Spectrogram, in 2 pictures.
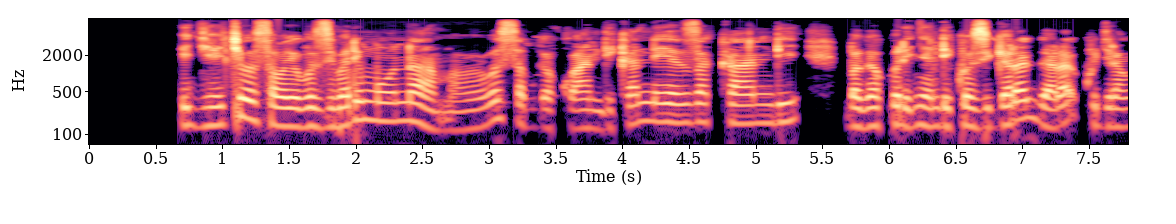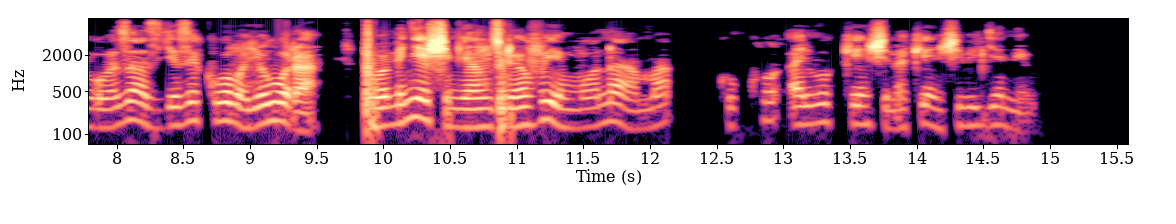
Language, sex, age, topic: Kinyarwanda, male, 18-24, government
